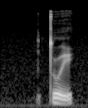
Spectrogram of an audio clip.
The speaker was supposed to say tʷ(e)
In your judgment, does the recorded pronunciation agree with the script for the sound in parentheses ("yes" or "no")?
no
